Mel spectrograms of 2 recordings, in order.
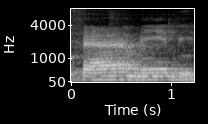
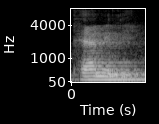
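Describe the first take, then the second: First: family slowly, in three drawn-out beats; three separate syllables. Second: Said in the usual way. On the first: Shown as a demonstration. Teacher demonstrates three syllables, slowly broken up. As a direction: hold each syllable of family apart. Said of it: "তিনটে syllable". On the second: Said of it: "তাহলে family".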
